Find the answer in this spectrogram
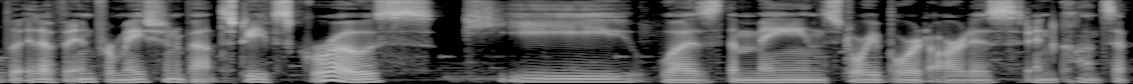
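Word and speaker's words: Skroce: was Steve scross and I believe I pronounced his name scoki in the intro but I think it's scoss and Danny Earls were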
